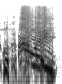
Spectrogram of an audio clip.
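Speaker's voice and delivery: put-on high, loud childish refusal; mock sulk. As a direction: imitate someone sulking over dinner, hammed-up. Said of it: "Took it to the extreme".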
